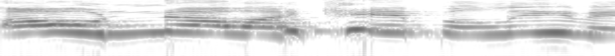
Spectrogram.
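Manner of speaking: high, loud yelling in dismay. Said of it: "and I yelled".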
